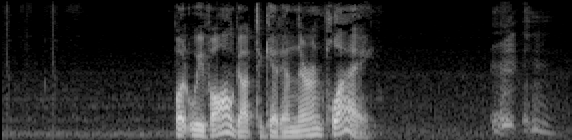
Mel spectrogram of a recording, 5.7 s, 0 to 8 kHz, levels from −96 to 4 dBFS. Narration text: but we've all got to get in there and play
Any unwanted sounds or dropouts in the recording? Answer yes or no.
yes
